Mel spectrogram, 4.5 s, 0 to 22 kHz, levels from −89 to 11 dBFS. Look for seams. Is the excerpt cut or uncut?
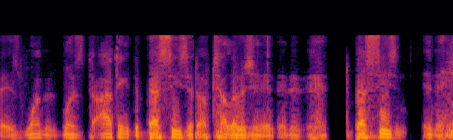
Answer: cut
